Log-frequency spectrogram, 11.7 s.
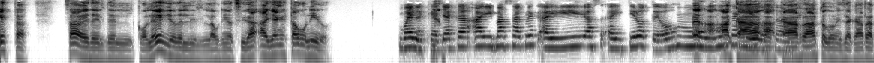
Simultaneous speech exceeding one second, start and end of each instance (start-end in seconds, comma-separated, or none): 9.2-10.6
